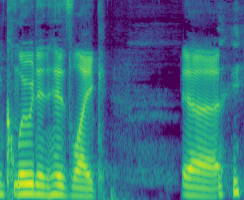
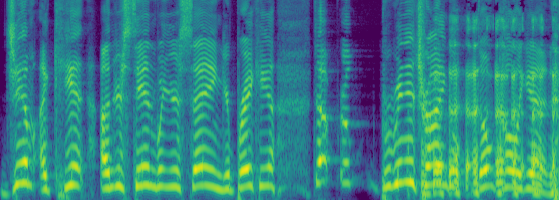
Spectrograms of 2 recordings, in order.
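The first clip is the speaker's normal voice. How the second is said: bad connection; 10 semitones higher than usual. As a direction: fake the line cutting out, high. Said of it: "pretend like phone's breaking up".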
